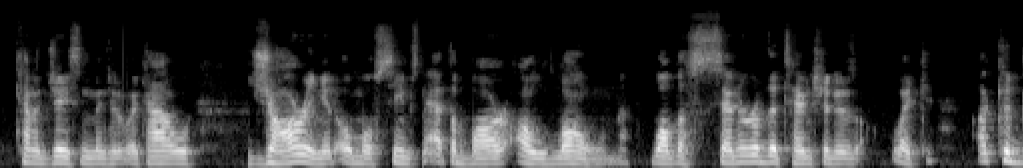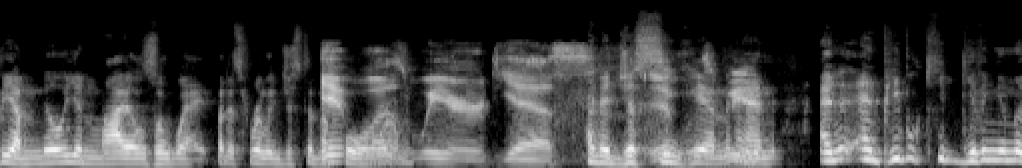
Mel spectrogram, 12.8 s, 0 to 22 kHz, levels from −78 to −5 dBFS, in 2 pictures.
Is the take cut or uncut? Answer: cut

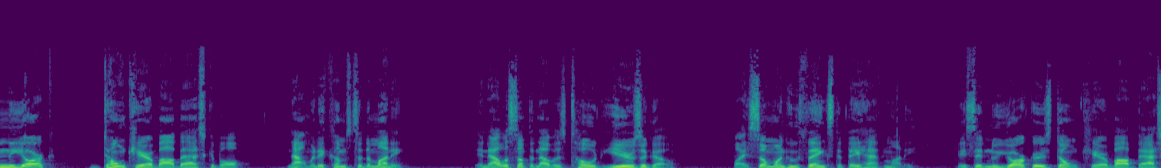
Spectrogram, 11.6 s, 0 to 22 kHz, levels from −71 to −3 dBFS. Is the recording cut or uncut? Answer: uncut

